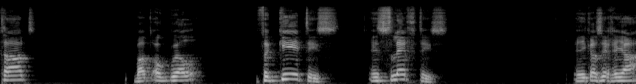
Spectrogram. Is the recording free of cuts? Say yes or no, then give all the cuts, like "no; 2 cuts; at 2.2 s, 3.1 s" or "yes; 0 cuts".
yes; 0 cuts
